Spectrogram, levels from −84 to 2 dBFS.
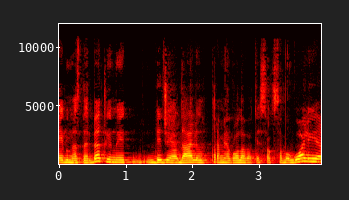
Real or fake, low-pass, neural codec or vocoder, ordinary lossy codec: fake; 10.8 kHz; codec, 44.1 kHz, 7.8 kbps, DAC; MP3, 48 kbps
